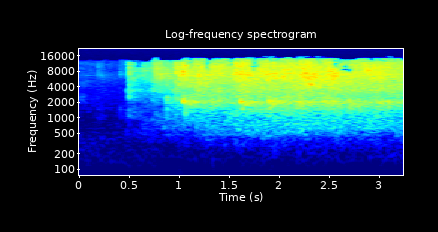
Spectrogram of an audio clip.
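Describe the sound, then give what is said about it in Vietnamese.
A listening audience breaks into applause after a quiet start. The clapping swells quickly within the first second into a thick, sustained wash that holds at an even level to the end. “Tại sao lại vỗ tay?”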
